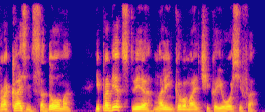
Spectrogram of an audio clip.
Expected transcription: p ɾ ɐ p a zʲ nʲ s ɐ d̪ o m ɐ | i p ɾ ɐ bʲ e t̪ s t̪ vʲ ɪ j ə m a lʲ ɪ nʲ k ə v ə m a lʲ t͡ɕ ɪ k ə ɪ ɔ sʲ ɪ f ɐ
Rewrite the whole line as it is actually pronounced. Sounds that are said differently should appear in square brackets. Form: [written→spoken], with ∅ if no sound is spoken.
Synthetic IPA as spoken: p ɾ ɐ [p→k] a zʲ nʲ s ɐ d̪ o m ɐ | i p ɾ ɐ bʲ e t̪ s t̪ vʲ ɪ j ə m a lʲ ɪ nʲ k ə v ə m a lʲ t͡ɕ ɪ k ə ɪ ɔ sʲ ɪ f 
